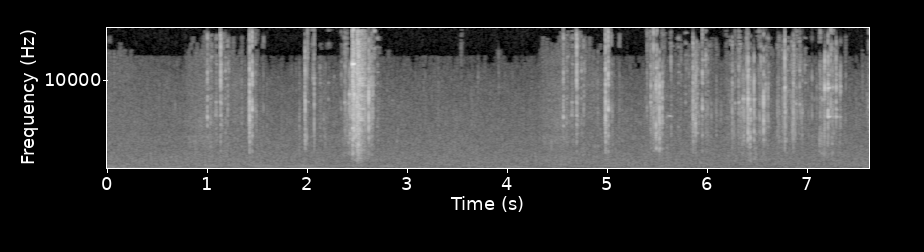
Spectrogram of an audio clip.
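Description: A lock pick clicks and scrapes inside a metal lock.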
